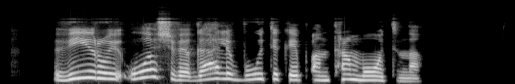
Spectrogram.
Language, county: Lithuanian, Vilnius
